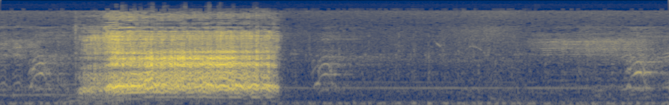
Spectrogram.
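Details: Sheep giving a single loud, harmonic-rich bleat lasting just over a second, steady and slightly wavering, followed by quiet background with faint lower sounds.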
